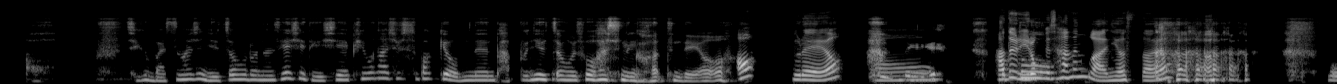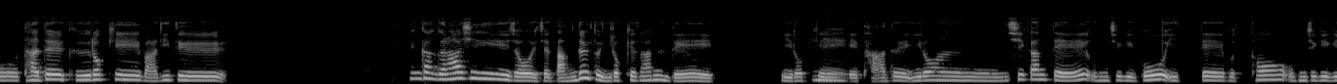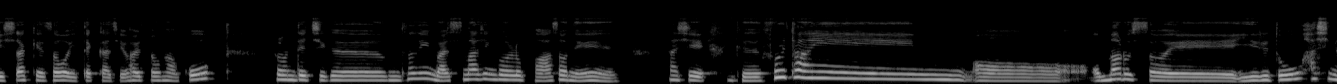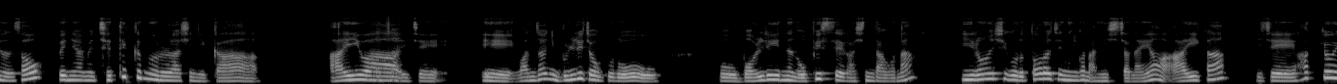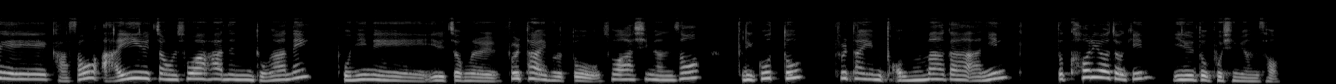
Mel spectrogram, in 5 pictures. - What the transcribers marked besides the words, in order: laughing while speaking: "일정을 소화하시는 것 같은데요"; laugh; laugh; other background noise; tapping; put-on voice: "full time"; put-on voice: "full time으로"
- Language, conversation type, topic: Korean, advice, 오후에 갑자기 에너지가 떨어질 때 낮잠이 도움이 될까요?
- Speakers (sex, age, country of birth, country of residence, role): female, 40-44, South Korea, South Korea, advisor; female, 40-44, South Korea, South Korea, user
